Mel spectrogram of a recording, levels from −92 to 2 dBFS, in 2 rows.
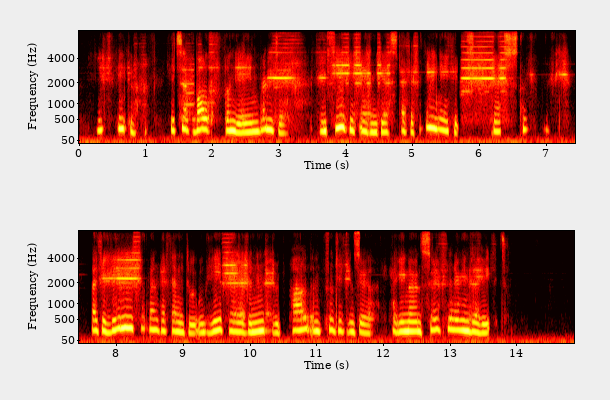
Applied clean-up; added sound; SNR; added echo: neural diffusion model UNIVERSE++.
